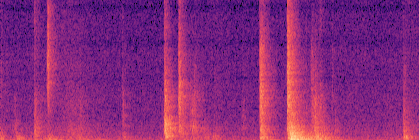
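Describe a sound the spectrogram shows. A door creaks open and bumps shut.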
